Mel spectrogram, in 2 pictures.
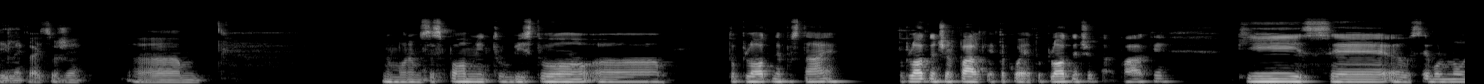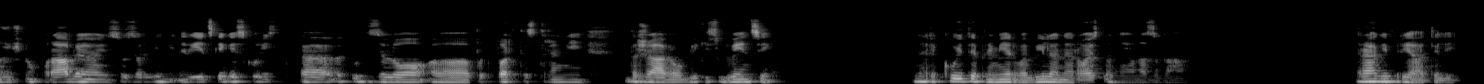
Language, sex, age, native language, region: Slovenian, male, 50-59, Slovenian, Central Slovenia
